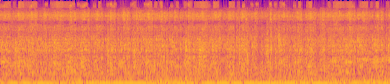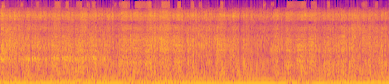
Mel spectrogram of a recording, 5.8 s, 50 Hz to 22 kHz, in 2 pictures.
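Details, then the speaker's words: Honda SP125 BS6 single-cylinder motorcycle, previously noisy (rocker sound), after intake and exhaust tappet adjustment. Smooth, even idle with a soft, steady beat and no top-end ticking or clatter: the sound is now sweet, healthy. "आप लोग को भी sound check कराते कैसा सुन सकते sound कितना मीठा हो गया"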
